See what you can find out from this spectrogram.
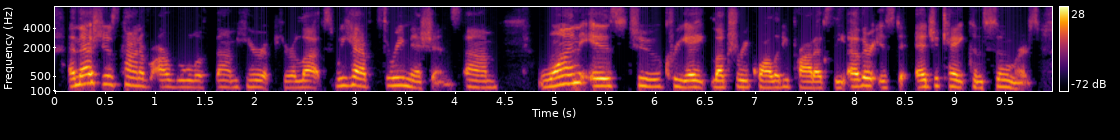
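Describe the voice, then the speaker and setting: A woman with an ordinary speaking voice talks at a medium pitch and a moderate pace with lively intonation, in a dry, close sound with no echo. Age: 40s. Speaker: skincare maker. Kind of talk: tutorial.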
